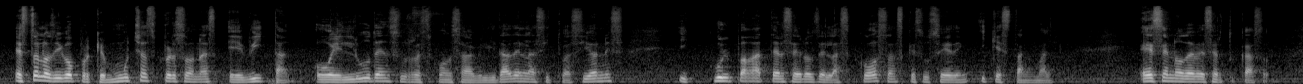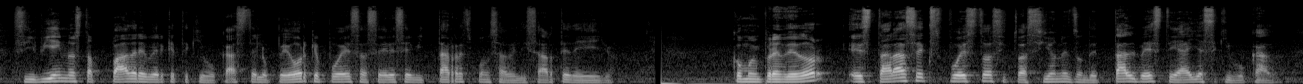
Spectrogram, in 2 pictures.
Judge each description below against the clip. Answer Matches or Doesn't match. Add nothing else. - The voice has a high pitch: Doesn't match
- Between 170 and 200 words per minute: Doesn't match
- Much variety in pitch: Doesn't match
